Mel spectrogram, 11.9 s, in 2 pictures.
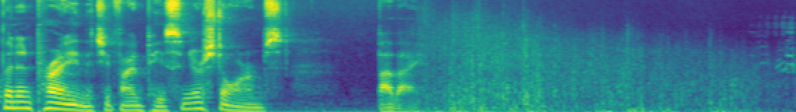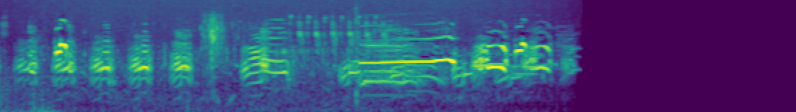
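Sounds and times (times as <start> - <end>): storm-like rumbling: 3.1 - 6.7
bird calls: 5.6 - 10.4.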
